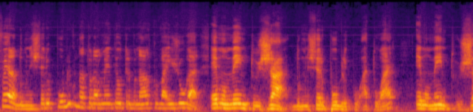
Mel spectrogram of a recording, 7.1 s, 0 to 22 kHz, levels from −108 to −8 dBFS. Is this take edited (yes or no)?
yes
